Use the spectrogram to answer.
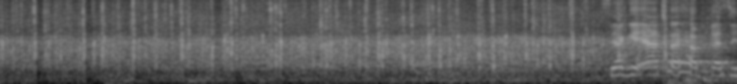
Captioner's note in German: Beifall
